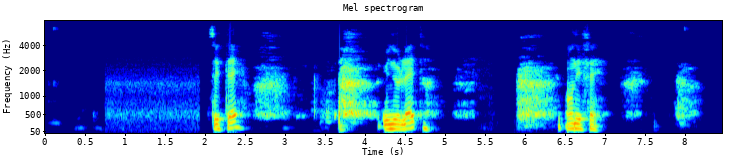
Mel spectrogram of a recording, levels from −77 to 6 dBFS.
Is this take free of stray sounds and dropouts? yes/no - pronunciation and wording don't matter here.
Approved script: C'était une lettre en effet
yes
